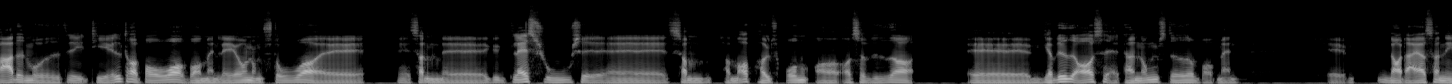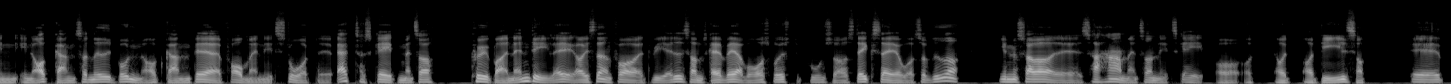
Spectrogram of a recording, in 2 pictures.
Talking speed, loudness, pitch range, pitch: 195 wpm, -27 LUFS, 85-110 Hz, 95 Hz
